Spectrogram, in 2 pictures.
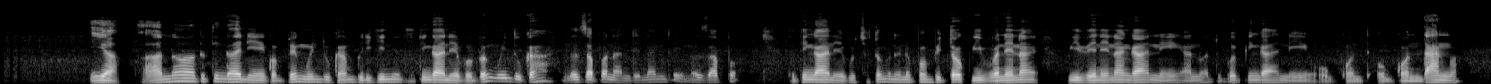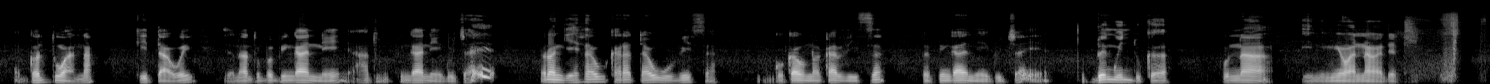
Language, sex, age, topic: Oshiwambo, male, 18-24, finance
